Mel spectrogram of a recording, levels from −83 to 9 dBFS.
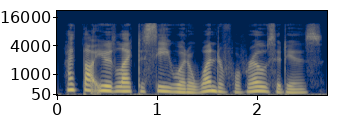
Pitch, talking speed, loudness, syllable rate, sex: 185 Hz, 290 wpm, -17 LUFS, 6.0 syllables/s, female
